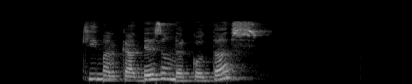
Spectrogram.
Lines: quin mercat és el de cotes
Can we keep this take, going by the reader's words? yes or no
yes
